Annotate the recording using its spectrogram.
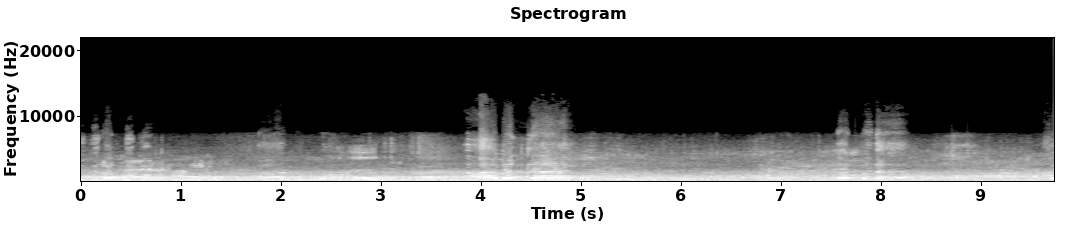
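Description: A crowd of men prays aloud, crying out with emotion close by.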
